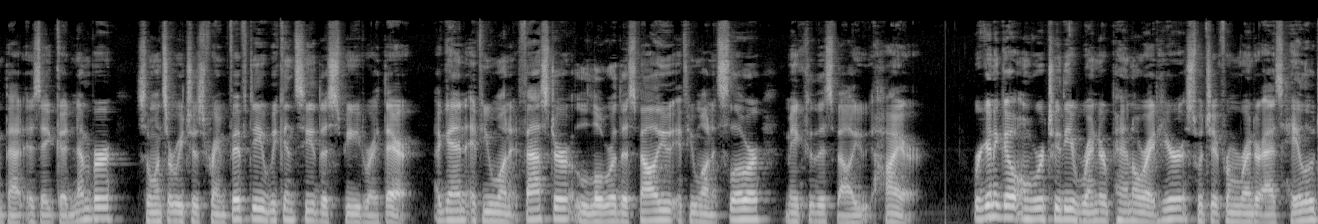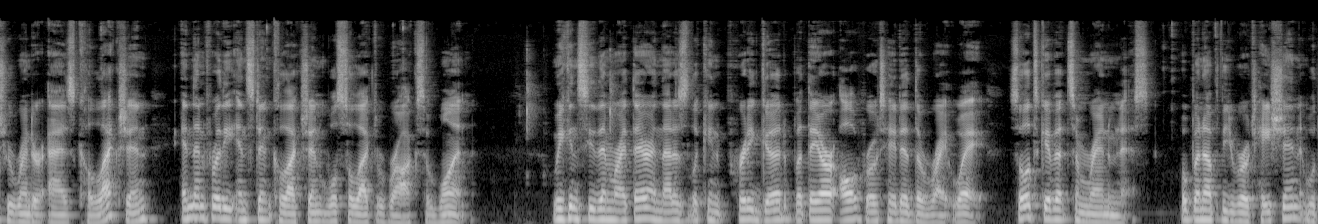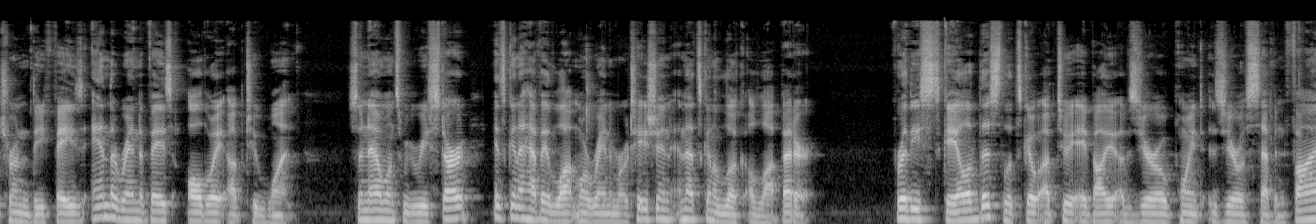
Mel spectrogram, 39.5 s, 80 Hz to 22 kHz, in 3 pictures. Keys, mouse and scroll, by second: 0.1 space, 4.4 space, 10.5-11.2 drag, 11.2-11.9 scroll down 4, 11.9-14.9 drag, 14.9-15.6 scroll down 4, 15.6-18.0 drag, 18.0-18.4 scroll up 4, 18.4 shift+middle click, 18.9-19.2 scroll up 3, 19.2-22.2 middle drag, 24.7 click, 25.1-30.0 drag, 30.0 space, 31.8 scroll down 2, 31.9 space, 32.1-33.7 middle drag, 33.7 scroll up 1, 35.2-38.4 drag.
